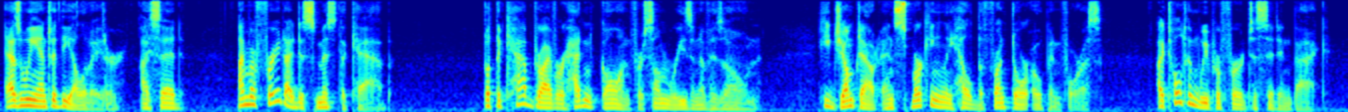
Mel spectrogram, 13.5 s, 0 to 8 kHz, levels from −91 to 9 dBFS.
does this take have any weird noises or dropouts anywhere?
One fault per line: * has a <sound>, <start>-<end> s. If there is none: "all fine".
all fine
